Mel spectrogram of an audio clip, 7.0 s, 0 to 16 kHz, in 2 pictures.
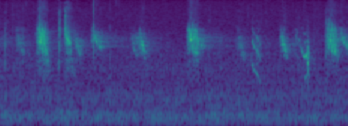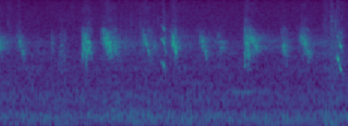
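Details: At Mizukami Bridge on 4 June 2020, several Eurasian tree sparrows come to be fed; sharp high chirps and a few downward-slurred notes scattered irregularly over quiet background.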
